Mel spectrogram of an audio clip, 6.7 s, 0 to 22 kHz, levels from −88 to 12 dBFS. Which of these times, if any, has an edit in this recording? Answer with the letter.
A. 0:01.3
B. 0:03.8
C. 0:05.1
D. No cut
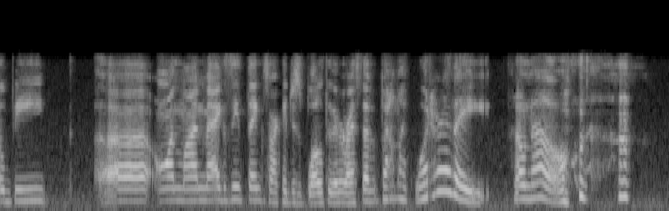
C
